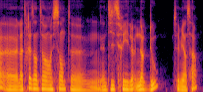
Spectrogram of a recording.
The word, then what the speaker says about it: anCnoc: Et qui développe un single malt, alors qui s'écrit A-N-C-N-O-C, mais qui se prononce Ça se prononce donc Euh, Nokdu, donc, qui est la colline noire en gaélique, et Anok, qui est adossé à la colline, tout simplement.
